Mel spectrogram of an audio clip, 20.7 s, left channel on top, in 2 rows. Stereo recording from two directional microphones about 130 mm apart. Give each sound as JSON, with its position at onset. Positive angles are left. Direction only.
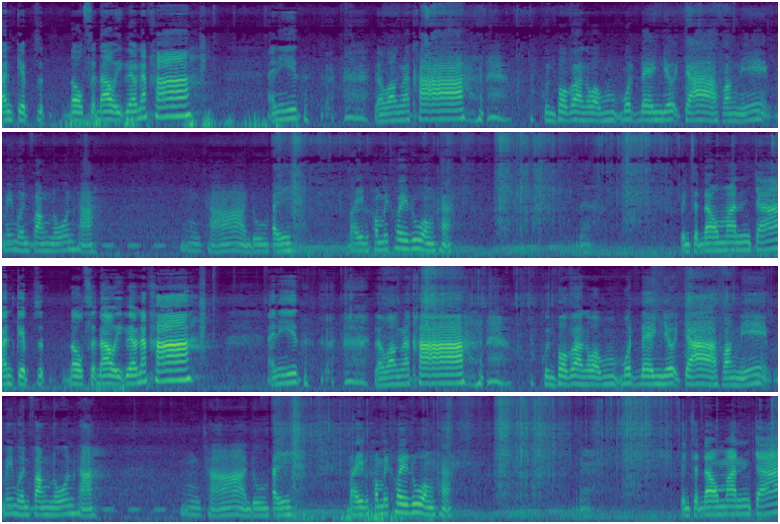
{"t": 0.0, "sound": "speech", "side_deg": -10}
{"t": 13.1, "sound": "speech", "side_deg": -35}
{"t": 13.9, "sound": "speech", "side_deg": 0}
{"t": 19.4, "sound": "speech", "side_deg": 10}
